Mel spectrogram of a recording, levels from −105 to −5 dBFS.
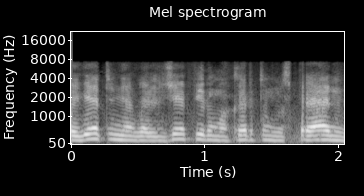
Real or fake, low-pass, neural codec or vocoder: fake; 7.2 kHz; codec, 16 kHz, 2 kbps, FreqCodec, smaller model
